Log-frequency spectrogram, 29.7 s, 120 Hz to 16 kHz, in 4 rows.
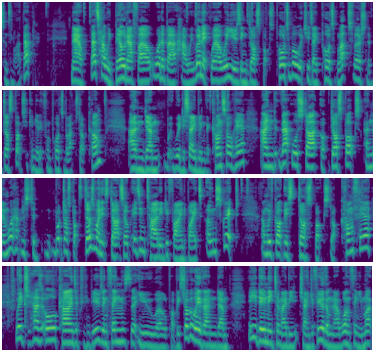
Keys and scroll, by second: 22.5 ctrl+Home.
